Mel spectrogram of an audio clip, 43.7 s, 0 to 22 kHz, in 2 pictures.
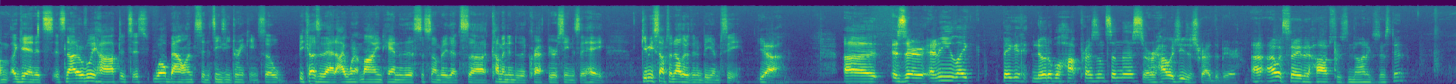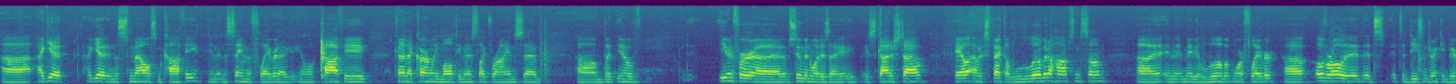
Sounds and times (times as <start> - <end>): Speech: 0.0 - 11.9, 12.6 - 21.2, 21.8 - 43.6.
